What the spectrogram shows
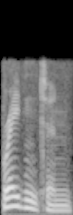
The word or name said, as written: Bradenton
